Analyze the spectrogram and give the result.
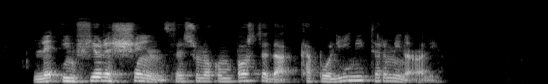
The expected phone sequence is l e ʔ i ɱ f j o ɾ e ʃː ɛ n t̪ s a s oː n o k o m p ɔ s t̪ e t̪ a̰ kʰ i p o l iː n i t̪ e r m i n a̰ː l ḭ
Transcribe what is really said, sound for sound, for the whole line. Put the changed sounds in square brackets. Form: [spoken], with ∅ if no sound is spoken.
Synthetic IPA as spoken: l e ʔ i ɱ f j o ɾ e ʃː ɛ n t̪ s [e] s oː n o k o m p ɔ s t̪ e [d̪] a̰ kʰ [a] p o l iː n i t̪ e r m i n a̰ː l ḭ

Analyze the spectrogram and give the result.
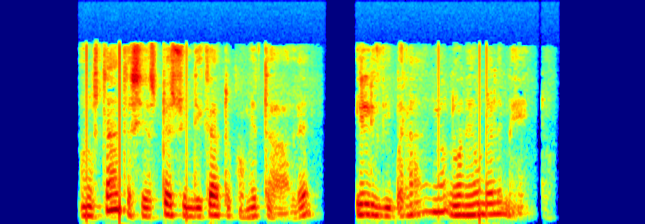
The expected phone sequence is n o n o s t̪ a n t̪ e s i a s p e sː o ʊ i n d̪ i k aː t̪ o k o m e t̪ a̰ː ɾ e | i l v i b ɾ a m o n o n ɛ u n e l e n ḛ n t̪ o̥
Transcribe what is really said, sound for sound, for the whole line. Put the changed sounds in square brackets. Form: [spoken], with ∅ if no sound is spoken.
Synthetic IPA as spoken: n o n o s t̪ a n t̪ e s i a s p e sː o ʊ i n d̪ i k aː t̪ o k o m e t̪ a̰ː [l] e | i l v i b ɾ a [ɲ] o n o n ɛ u n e l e [m] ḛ n t̪ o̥

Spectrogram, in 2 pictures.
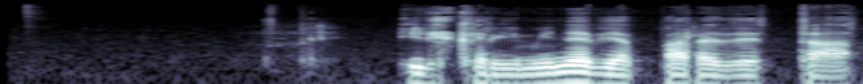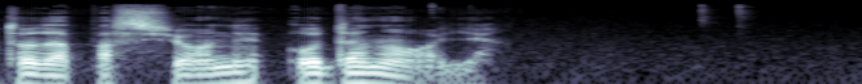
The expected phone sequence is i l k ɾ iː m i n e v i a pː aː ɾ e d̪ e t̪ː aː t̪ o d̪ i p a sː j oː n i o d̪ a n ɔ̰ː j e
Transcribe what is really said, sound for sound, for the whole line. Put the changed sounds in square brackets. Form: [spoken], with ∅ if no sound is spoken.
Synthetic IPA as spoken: i l k ɾ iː m i n e v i a pː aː ɾ e d̪ e t̪ː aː t̪ o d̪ [a] p a sː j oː n [e] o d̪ a n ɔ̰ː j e

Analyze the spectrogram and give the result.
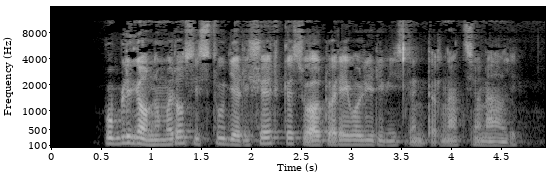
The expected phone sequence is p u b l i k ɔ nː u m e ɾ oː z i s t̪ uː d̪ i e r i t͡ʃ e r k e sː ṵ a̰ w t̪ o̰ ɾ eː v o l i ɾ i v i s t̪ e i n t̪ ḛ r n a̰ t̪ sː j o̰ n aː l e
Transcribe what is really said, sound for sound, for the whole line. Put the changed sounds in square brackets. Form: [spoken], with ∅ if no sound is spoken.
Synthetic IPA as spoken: p u b l i k ɔ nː u m e ɾ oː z i s t̪ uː d̪ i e r i t͡ʃ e r k e [s] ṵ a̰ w t̪ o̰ ɾ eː v o l i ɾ i v i s t̪ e i n t̪ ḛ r n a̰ t̪ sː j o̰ n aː l [i]

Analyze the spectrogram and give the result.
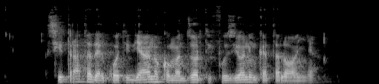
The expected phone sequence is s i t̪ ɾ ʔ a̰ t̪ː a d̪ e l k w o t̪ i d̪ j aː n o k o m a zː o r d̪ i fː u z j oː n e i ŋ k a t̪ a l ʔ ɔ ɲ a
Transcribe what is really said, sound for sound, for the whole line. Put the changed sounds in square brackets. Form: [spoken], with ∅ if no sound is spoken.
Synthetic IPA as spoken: s i t̪ ɾ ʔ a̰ t̪ː a d̪ e l k w o t̪ i d̪ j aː n o k o m a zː o r d̪ i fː u z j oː n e i ŋ k a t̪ a l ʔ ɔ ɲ a

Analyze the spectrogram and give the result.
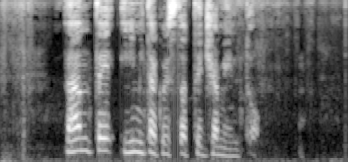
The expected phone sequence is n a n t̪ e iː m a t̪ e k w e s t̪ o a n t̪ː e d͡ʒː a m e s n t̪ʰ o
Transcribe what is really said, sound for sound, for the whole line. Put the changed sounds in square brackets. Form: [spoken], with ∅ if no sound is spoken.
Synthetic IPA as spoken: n a n t̪ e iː m [i] t̪ [a] k w e s t̪ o a [∅] t̪ː e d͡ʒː a m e [∅] n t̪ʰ o

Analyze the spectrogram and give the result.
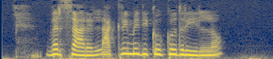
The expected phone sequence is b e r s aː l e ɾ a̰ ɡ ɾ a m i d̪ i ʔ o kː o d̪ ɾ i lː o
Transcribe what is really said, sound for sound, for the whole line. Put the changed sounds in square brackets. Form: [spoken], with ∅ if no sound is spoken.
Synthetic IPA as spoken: [v] e r s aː [ɾ] e [l] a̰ [k] ɾ [i] m [e] d̪ i [k] o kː o d̪ ɾ i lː o

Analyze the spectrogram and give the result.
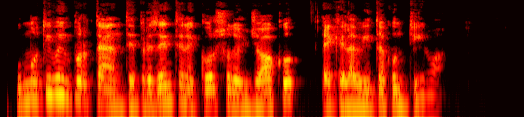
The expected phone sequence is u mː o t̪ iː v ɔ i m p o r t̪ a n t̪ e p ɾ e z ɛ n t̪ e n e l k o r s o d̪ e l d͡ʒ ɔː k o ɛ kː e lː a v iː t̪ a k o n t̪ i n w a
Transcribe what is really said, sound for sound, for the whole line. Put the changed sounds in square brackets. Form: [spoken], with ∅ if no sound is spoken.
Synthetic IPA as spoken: u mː o t̪ iː v [o] i m p o r t̪ a n t̪ e p ɾ e z ɛ n t̪ e n e l k o r s o d̪ e l d͡ʒ ɔː k o ɛ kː e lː a v iː t̪ a k o n t̪ [iː] n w a

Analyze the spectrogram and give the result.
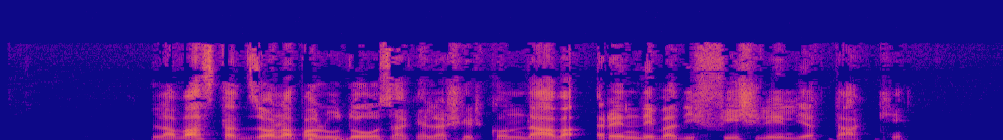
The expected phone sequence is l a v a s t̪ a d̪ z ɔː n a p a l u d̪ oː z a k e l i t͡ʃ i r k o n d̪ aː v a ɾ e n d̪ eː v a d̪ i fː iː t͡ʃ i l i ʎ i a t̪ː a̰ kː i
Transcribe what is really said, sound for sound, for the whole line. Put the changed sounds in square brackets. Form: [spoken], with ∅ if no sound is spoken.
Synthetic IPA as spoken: l a v a s t̪ a d̪ z ɔː n a p a l u d̪ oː z a k e l [a] t͡ʃ i r k o n d̪ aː v a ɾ e n d̪ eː v a d̪ i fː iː t͡ʃ i l i ʎ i a t̪ː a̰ kː i

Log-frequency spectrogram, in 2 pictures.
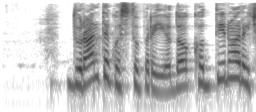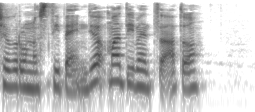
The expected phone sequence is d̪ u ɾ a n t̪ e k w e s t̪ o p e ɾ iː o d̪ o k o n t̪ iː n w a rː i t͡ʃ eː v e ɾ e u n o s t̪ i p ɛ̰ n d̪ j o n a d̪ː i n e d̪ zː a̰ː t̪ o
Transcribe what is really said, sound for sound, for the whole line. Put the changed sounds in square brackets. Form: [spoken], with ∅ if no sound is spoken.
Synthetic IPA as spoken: d̪ u ɾ a n t̪ e k w e s t̪ o p e ɾ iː o d̪ o k o n t̪ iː n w a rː i t͡ʃ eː v e ɾ e u n o s t̪ i p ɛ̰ n d̪ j o [m] a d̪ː i [m] e d̪ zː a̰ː t̪ o

